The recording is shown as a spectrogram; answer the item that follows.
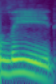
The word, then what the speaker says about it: lede: The lead is It's LED. LEDE is how you spell lead. LEAD. Yes, we spell it that way. We don't. Oh. Yeah, the newspaper people wanted to be funny and sometimes spell it LEDE.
